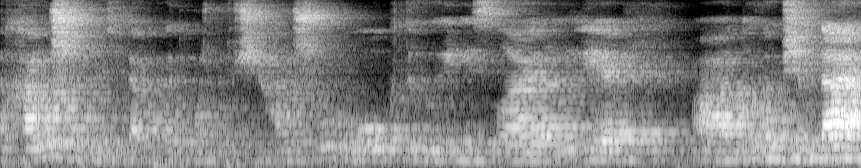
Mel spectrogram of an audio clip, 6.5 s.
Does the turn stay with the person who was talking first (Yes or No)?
Yes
